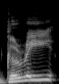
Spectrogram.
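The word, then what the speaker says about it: K'gari: island saying it, and they say it more like Gari.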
